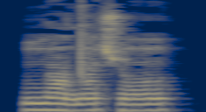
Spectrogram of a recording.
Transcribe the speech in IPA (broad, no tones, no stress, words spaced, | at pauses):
mũ dˤũʃõ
